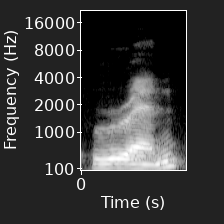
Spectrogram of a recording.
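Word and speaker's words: 人: significa a pessoa né a letra r o pin da letra R em chinês se pronuncia desenrolando a língua ok renn ok É assim que você pronuncia o pin letra R Ok portanto a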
